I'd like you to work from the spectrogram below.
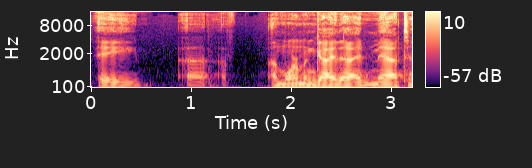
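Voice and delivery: normal talking voice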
